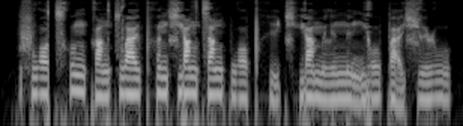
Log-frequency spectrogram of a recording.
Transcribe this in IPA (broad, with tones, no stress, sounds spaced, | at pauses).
ʂ w ɔ˧˥ t͡sʰ ʊ˥˩ ŋ k ɑ˧˥ ŋ t͡s w a˥ ɪ̯ pʰ ə˥ n ɕ j ɑ˥˧ ŋ t͡s ɑ˥˩ ŋ p w ɔ˧˥ pʰ ḭ˨˩ t͡ɕʰ j ä˥˩ m y˩ l i˥˩ n̪ ḭ˨˩ ŋ j o˥˩ ʊ̯ p a̰˨˩ ɪ̯ ɕ y˧˥ ɻ u˥˩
